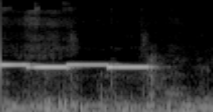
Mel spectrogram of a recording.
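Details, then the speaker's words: A steady high-pitched electronic alarm tone lasting about a second; the demonstrated siren alarm of a LifeVest wearable defibrillator, which grows louder to wake a sleeping wearer. "it's uh gets louder and louder and louder. So, if you're sleeping, it's going to be really loud to wake you up."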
